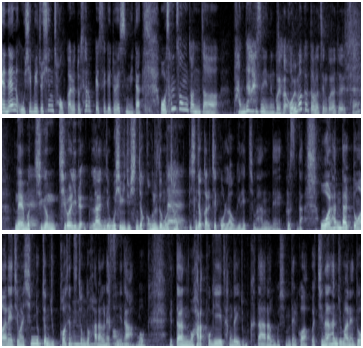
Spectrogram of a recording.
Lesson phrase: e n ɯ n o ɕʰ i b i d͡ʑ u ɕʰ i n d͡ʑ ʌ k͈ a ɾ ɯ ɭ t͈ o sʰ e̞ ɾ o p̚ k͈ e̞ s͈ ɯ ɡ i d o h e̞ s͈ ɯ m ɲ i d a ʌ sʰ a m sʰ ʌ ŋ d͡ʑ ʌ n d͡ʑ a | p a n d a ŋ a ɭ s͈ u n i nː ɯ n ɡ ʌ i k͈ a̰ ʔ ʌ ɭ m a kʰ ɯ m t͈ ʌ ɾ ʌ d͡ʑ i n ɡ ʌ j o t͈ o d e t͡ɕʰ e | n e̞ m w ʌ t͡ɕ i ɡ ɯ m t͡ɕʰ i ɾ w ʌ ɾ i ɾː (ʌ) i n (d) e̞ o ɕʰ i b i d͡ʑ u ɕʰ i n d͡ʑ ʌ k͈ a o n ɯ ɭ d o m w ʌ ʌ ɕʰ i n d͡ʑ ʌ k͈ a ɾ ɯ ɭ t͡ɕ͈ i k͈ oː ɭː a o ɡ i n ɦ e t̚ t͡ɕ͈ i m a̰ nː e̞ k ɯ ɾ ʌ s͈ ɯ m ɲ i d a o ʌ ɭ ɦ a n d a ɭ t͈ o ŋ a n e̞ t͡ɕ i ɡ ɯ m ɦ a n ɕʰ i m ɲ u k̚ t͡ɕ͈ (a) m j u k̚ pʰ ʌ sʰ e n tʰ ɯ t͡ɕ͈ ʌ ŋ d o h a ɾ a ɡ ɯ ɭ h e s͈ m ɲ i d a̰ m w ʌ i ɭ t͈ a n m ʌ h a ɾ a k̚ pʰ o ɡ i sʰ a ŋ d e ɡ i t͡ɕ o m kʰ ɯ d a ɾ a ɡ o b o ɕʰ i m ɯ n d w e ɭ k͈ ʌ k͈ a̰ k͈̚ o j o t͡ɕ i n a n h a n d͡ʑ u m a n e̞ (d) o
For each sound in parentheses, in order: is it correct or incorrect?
incorrect: a, incorrect: d͡ʑ, incorrect: ʌ, correct

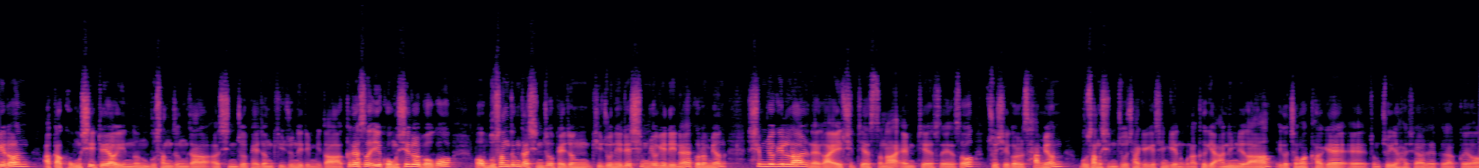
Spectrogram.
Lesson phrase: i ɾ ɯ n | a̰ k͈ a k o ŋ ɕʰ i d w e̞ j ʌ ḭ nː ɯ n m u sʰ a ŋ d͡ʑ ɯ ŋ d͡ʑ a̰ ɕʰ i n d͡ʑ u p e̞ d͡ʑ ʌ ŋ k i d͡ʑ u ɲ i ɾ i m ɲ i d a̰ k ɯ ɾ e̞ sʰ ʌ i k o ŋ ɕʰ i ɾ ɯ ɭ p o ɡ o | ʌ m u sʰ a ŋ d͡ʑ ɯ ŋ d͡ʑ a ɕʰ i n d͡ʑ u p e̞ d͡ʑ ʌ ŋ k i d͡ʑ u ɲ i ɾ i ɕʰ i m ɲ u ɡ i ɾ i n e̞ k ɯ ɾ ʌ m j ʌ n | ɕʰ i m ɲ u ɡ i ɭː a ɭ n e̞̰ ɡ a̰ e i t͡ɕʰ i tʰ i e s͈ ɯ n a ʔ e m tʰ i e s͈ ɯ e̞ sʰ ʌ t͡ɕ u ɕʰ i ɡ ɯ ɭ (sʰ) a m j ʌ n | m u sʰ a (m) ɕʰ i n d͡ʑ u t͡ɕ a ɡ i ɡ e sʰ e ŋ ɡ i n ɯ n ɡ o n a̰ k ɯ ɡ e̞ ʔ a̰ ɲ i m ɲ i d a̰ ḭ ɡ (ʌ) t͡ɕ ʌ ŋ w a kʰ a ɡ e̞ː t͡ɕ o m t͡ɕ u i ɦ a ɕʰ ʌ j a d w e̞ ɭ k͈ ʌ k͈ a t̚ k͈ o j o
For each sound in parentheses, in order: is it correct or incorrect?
correct, incorrect: ŋ, correct

